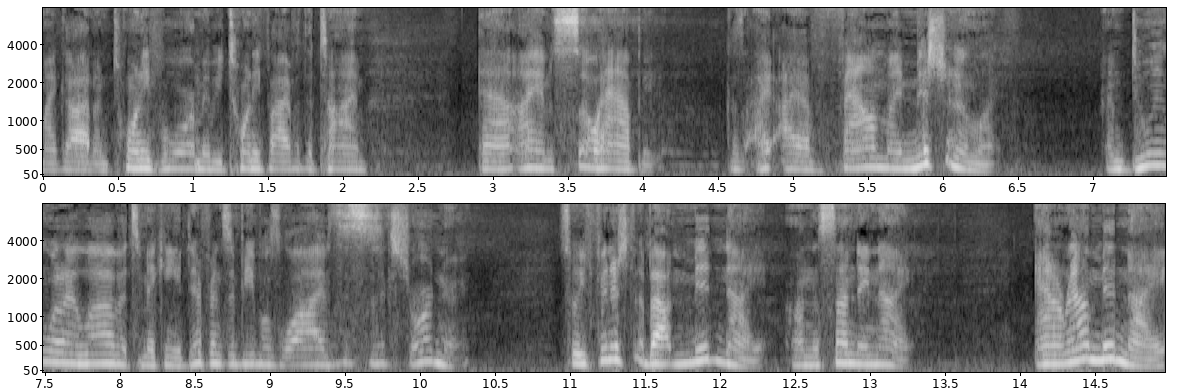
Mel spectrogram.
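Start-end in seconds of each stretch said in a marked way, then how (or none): none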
